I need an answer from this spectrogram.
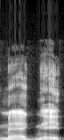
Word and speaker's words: magnate: A Texas real estate magnate? Does he just attract houses? What is going on? Are you with pronouncing this man? magnet wrong? No, MAGNATE, magnate.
